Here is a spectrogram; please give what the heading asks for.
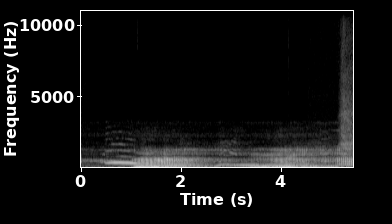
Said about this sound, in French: Parmi les vocalisations plus élémentaires qui ont été identifiées chez les baleines à bosse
